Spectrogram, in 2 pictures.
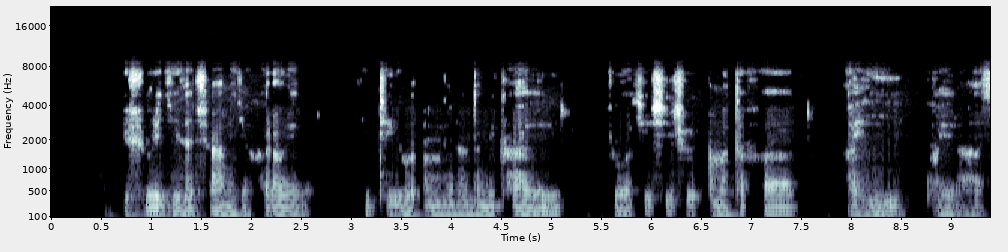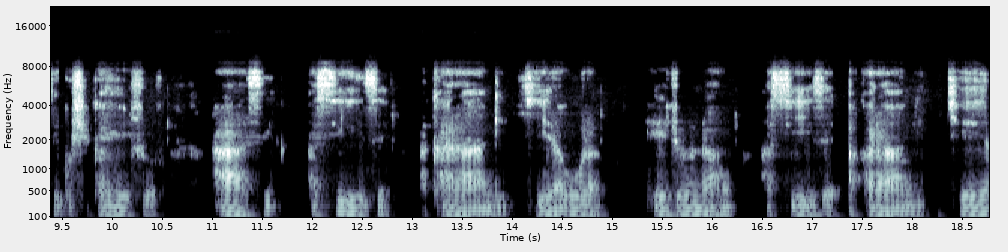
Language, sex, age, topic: Rundi, male, 18-24, education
